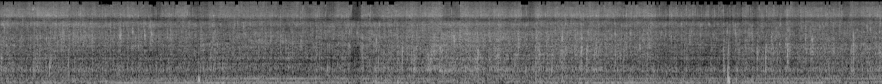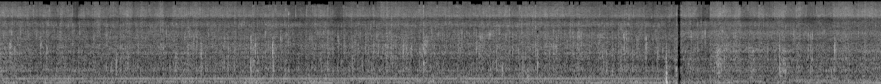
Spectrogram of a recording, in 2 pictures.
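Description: Spice paste sautéing in hot oil with bay leaf and whole garam masala, a loud, continuous close-up sizzle with faint stirring, steady from start to finish and free of talk.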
